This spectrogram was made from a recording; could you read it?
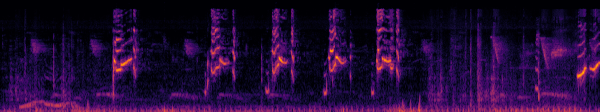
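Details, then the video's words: Alexandrine parakeet calling in a series of harsh, grating squawks about once a second over a low rumbling background hum. "Alexandra Parrot Natural Sounds"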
